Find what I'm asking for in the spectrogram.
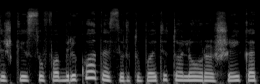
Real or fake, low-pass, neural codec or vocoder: real; 14.4 kHz; none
